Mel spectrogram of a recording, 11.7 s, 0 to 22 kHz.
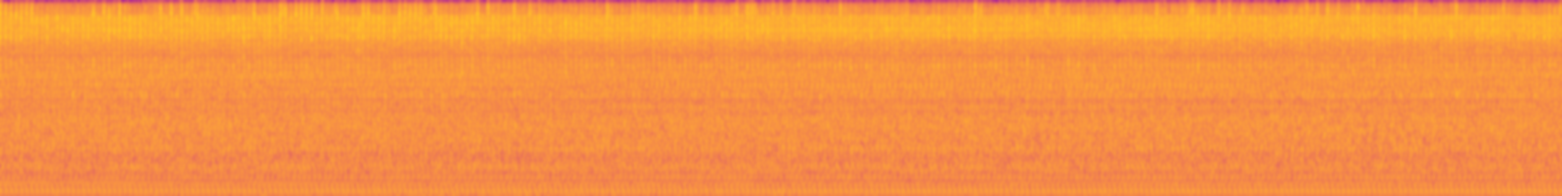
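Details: PowerSmart 170cc push mower after valve adjustment and bending the governor arm tab to raise speed from 2900 to 3100 rpm; smooth, even single-cylinder drone at steady speed, no misses or surging; running healthy.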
